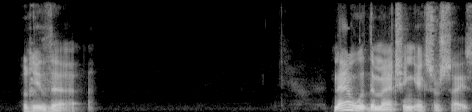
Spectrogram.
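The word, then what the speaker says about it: غذاء: Here we have Kasra right below the letter Ghain, so we will pronounce it as Ghi, Ghidha, Ghidha, Ghidha, which means food,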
